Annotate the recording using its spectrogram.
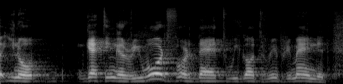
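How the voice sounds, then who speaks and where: With an Italian accent, a man speaks at a fairly high pitch in a bright, sharp tone, using a moderate pace and ordinary pitch variation. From Italy. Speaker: media entrepreneur and panel moderator. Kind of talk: panel discussion. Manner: halting, many fillers.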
